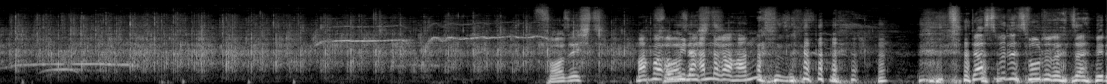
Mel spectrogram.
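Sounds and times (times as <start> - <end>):
audience applause: 0.0 - 8.9
faint whistles: 3.2 - 5.6
speech: 5.5 - 11.0
laughter: 6.4 - 11.0.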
